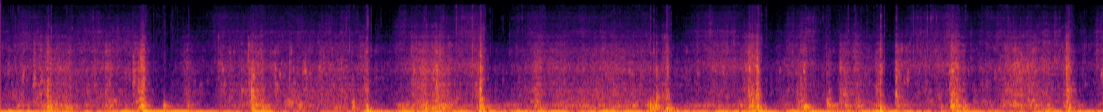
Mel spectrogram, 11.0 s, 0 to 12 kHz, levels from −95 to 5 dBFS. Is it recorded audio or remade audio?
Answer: remade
